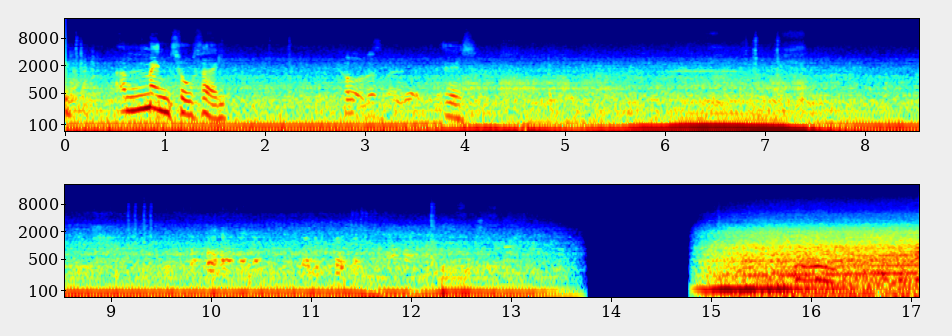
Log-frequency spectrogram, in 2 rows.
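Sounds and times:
car engine at low revs: 0.0s - 13.8s, 14.8s - 17.0s.

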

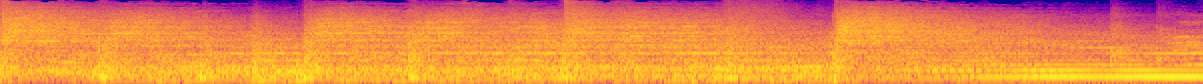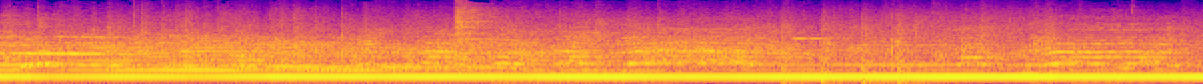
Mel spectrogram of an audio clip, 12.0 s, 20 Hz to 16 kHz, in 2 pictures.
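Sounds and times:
electric guitar drone: 0.0s - 12.0s.

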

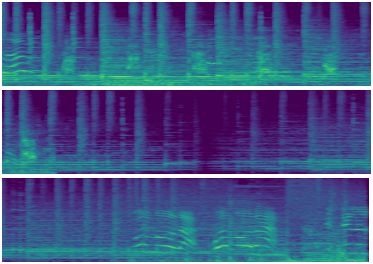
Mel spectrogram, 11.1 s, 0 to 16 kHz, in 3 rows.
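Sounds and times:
music with sustained chords: 0.0s - 10.8s
dog barking: 0.6s - 4.2s.

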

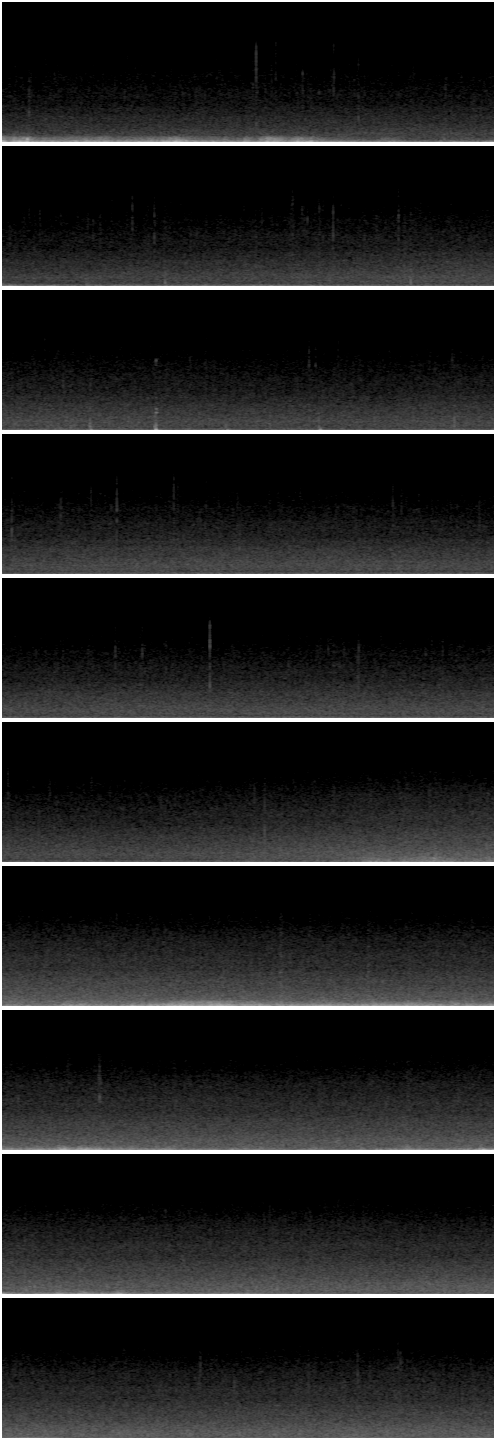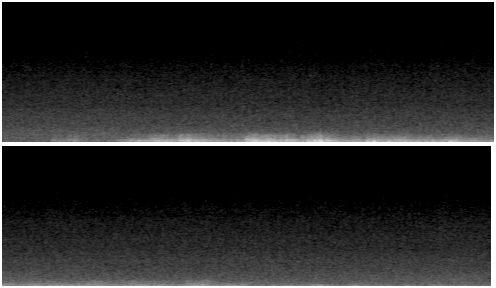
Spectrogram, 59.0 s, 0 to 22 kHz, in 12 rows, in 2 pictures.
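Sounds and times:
heavy rain: 0.0s - 59.0s
thunder rumbling: 49.7s - 57.4s.

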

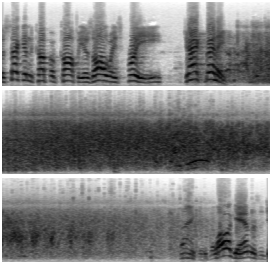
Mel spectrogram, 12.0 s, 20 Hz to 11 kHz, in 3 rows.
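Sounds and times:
studio audience applauding: 3.4s - 11.9s.

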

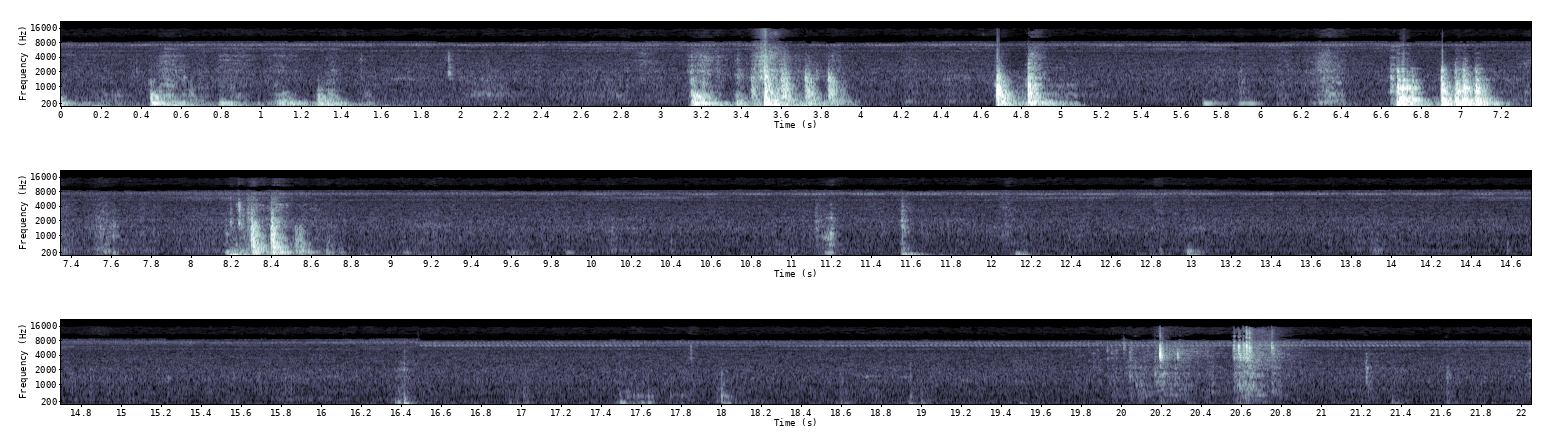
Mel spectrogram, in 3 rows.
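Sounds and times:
knocks of bamboo being handled: 0.0s - 1.7s, 3.1s - 4.0s, 4.6s - 8.8s
insects droning: 0.0s - 22.0s.

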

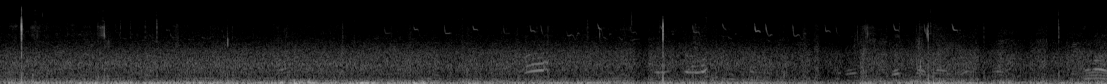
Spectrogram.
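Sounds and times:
low rumble on microphone: 0.0s - 11.0s
small birds chirping: 0.0s - 11.0s.

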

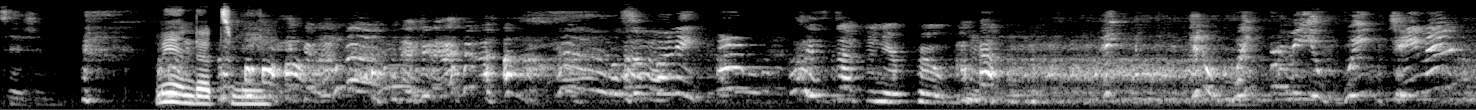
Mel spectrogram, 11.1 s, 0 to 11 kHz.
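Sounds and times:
studio audience laughter: 1.8s - 5.2s, 7.2s - 11.0s.

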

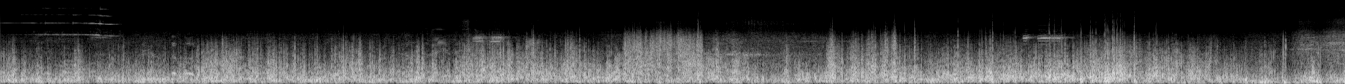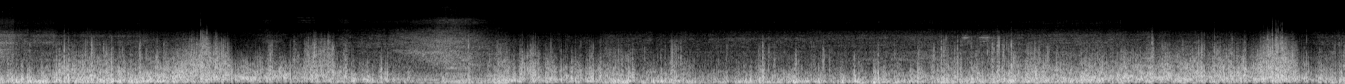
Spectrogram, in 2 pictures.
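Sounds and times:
road noise: 0.0s - 26.9s
wind buffeting microphone: 0.0s - 26.9s.

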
